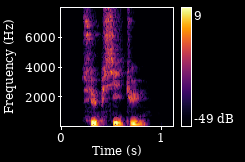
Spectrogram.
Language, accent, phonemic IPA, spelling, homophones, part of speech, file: French, France, /syp.sti.ty/, substitut, substituts, noun, LL-Q150 (fra)-substitut.wav
- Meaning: substitute, replacement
